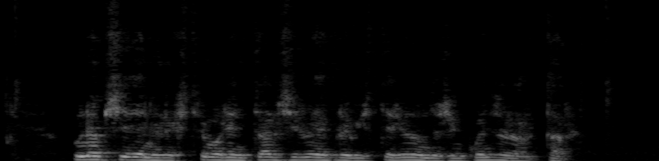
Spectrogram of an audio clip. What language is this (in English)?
Spanish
